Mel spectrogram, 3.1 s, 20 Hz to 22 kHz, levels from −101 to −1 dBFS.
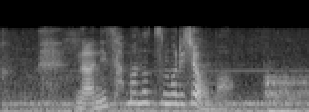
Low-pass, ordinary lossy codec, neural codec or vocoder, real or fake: none; none; none; real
